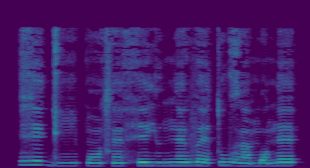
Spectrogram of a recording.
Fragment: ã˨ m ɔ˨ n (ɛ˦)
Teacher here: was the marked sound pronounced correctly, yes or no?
yes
